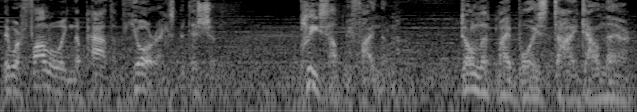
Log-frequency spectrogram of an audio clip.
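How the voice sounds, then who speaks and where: An actor playing an indignant, pleading middle-aged dwarf merchant, a father, with a gravelly voice, in a video game. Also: on the low side, expressive, moderate pace, music in the background. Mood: desperate, grieving.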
